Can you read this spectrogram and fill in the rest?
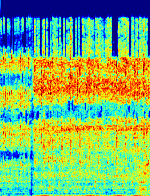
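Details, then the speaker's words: Souped-up Morris Minor with SU carburetor: low idle that slows when the piston is lifted; mixture too weak, adjusting the jet nut under the carb, almost stalling at idle. "It's almost stalling on idle now."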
